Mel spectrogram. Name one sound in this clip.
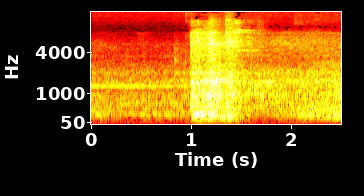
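A gunshot rings out from a television's speakers.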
